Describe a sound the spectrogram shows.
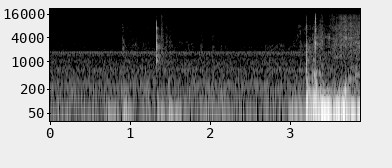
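A paper sheet rustles as it is handled.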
